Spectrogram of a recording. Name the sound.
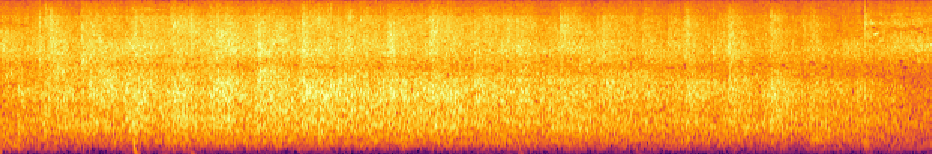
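audience applause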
